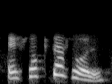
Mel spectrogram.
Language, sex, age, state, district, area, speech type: Assamese, female, 18-30, Assam, Sonitpur, rural, conversation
